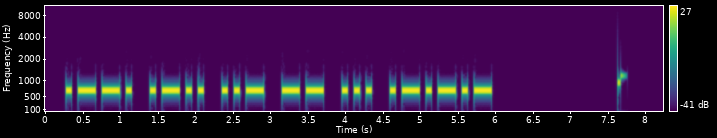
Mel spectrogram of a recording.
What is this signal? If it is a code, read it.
Morse code, heard as a keyed tone, about 15 wpm, 700 Hz. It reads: PLUMS.
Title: Pangram Challenge v2 - 15wpm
